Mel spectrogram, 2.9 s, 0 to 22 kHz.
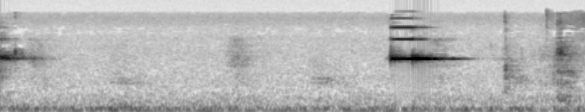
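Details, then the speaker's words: Single short, high beep in a quiet room as an infrared forehead thermometer in body mode finishes a reading on an adult's forehead, showing 36.2 °C. "he beeps and it tells me 36.2"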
